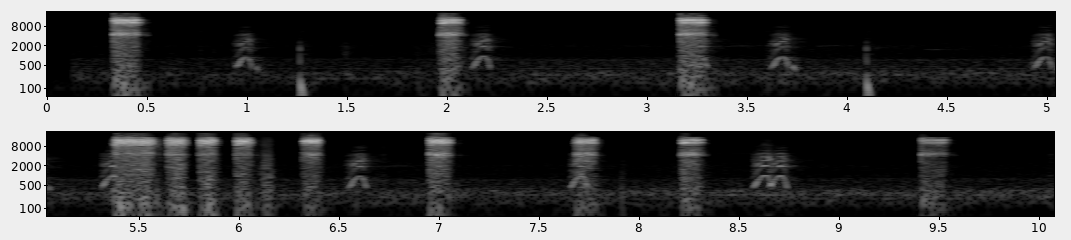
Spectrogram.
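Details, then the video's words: Night lure sound of the flying lemur, recorded in the forest: loud, sharp, rasping bursts spaced roughly a second apart, a dense cluster near the middle, and softer upswept harmonic notes between them over a low background hum. "เสียงต่อบ่างป่า หรือพุงจง,พะจง flying lemur sound"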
